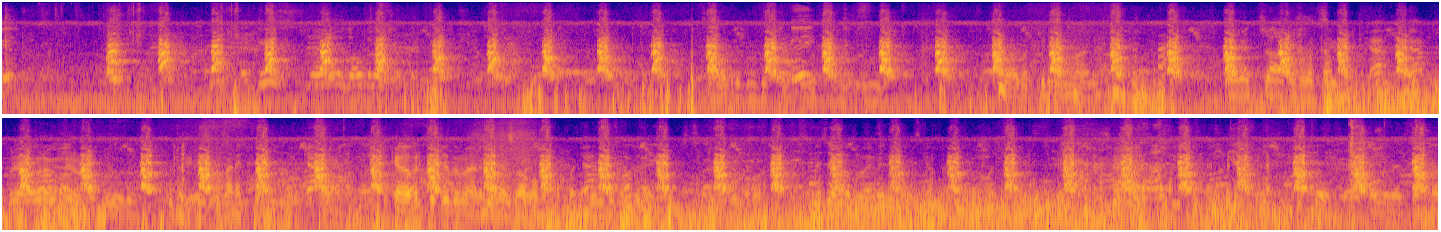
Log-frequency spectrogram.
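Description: Belgian Malinois barking steadily and rhythmically at a helper in a hiding blind, about two barks a second, starting about a second in. This is the hold-and-bark of IPO/FMBB protection work: the dog guards the decoy by barking without biting.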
